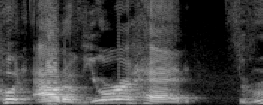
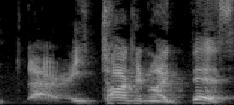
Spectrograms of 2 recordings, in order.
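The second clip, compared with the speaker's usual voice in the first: put-on snarling like an angry dog, quieter; 2 semitones higher, 8 dB quieter than usual. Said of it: "like he's snarling like a mean, angry dog".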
